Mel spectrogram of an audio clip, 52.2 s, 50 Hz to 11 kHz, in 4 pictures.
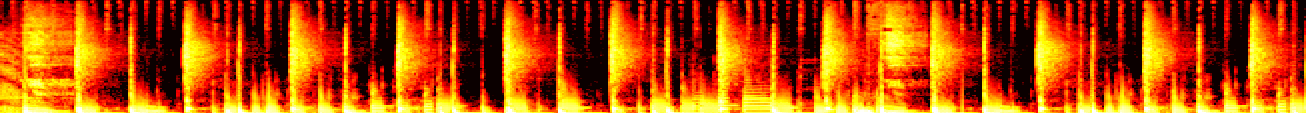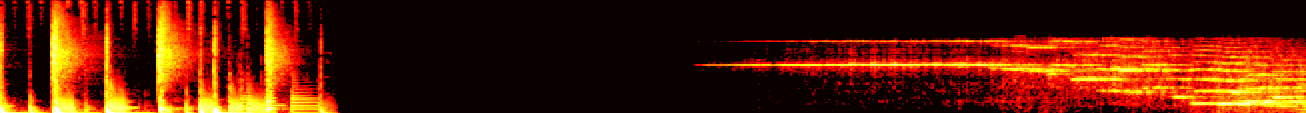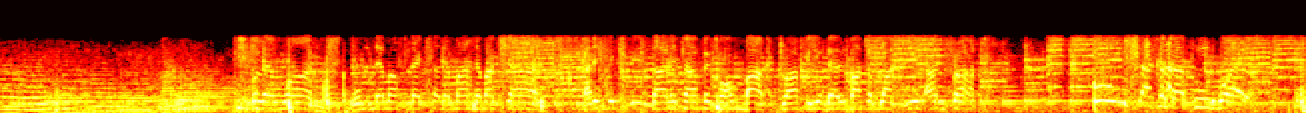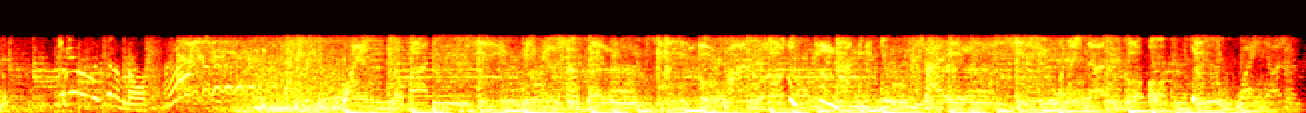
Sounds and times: Music: 0:00.0 - 0:16.4, 0:21.4 - 0:52.2
Speech: 0:28.5 - 0:35.9, 0:37.0 - 0:38.7, 0:39.7 - 0:41.5.

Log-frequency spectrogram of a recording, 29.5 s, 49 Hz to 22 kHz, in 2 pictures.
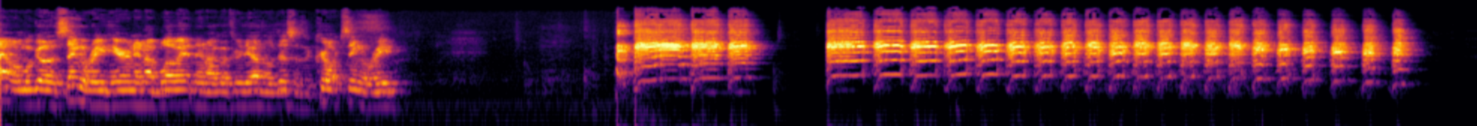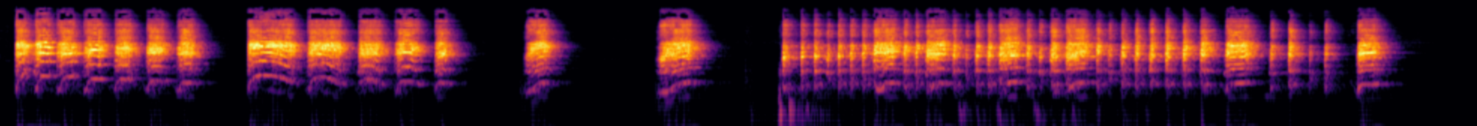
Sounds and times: Duck: 0:06.2 - 0:07.7, 0:08.3 - 0:14.2, 0:14.9 - 0:19.4, 0:20.0 - 0:20.5, 0:21.3 - 0:21.9, 0:22.6 - 0:28.8.

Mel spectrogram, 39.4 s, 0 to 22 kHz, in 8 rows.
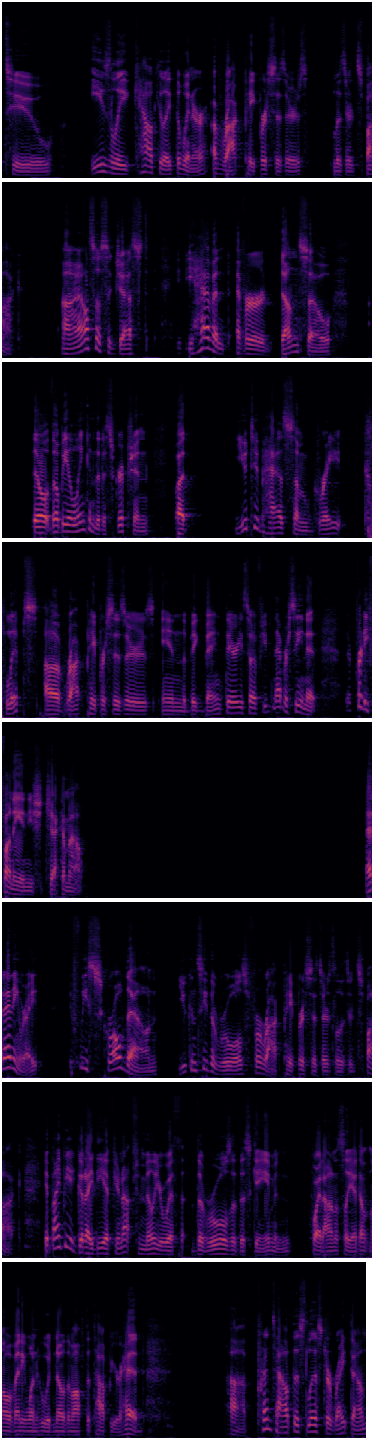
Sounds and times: Speech: 0:00.0 - 0:09.4, 0:10.2 - 0:20.9, 0:24.6 - 0:36.5, 0:37.5 - 0:39.3.

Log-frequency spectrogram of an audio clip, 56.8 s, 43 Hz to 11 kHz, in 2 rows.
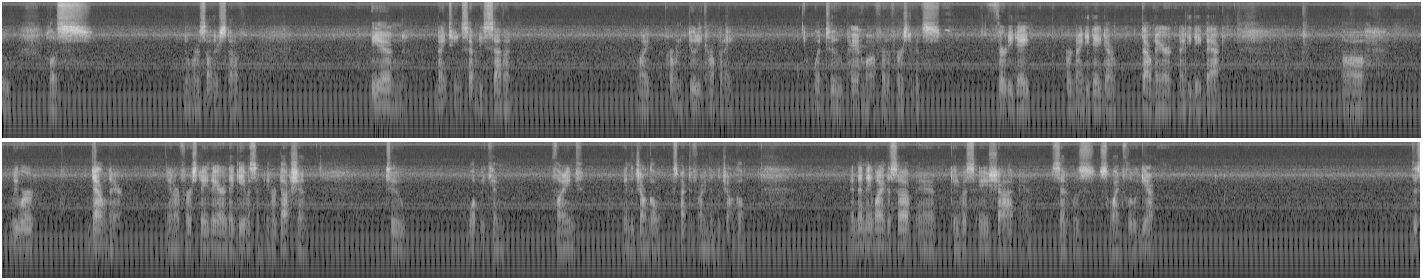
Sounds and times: Speech: 0:00.0 - 0:00.3, 0:00.9 - 0:01.9, 0:03.6 - 0:04.9, 0:07.4 - 0:10.2, 0:12.7 - 0:14.7, 0:16.0 - 0:18.9, 0:19.7 - 0:20.6, 0:21.2 - 0:24.5, 0:26.8 - 0:27.4, 0:28.5 - 0:29.1, 0:30.0 - 0:30.8, 0:31.6 - 0:34.6, 0:36.0 - 0:36.6, 0:37.6 - 0:38.5, 0:39.4 - 0:40.1, 0:40.8 - 0:43.3, 0:45.3 - 0:51.5, 0:56.5 - 0:56.7.

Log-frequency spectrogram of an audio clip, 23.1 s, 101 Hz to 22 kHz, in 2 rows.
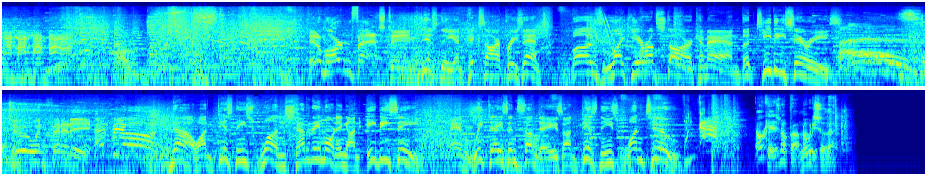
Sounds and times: Music: 0:00.0 - 0:20.7
Speech: 0:03.9 - 0:10.5, 0:11.6 - 0:20.1, 0:21.0 - 0:22.0.

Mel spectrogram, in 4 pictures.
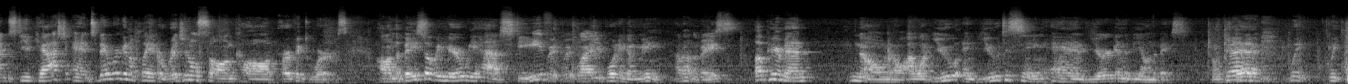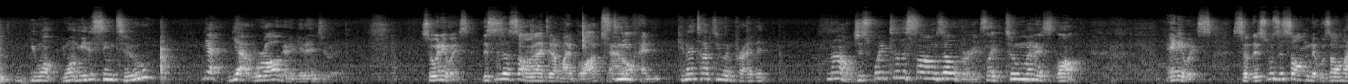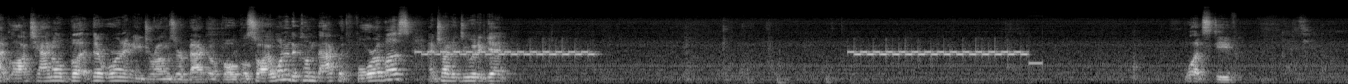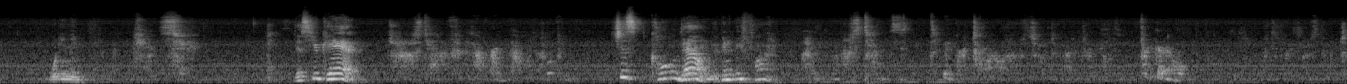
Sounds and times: Speech: 0:00.0 - 0:17.0, 0:17.7 - 0:24.4, 0:25.1 - 0:32.0, 0:38.8 - 0:39.4, 0:40.9 - 0:41.4, 0:43.4 - 0:44.8, 0:45.4 - 0:50.2, 0:51.8 - 0:52.4
Inside, small room: 0:00.0 - 0:53.9.

